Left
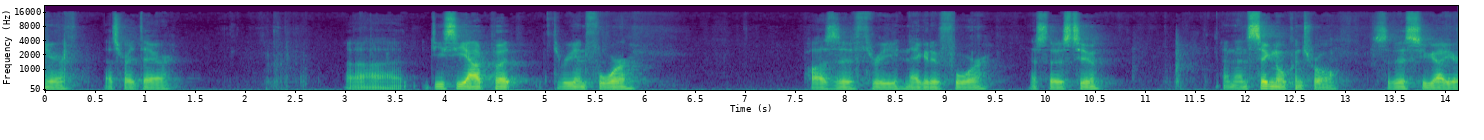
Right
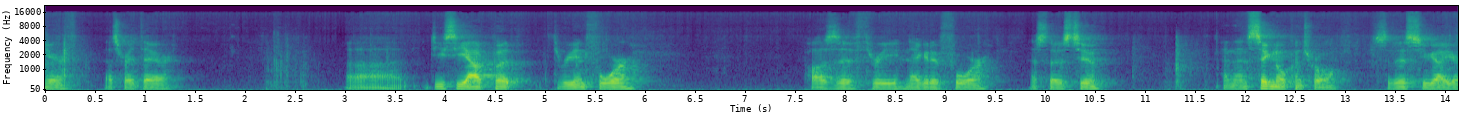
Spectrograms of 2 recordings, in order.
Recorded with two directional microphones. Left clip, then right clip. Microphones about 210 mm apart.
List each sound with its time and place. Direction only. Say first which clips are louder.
0.6 s speech: right 2 dB; 45° left (ahead or behind)
3.0 s speech: right 2 dB; 45° left (ahead or behind)
7.6 s speech: right 1 dB; 45° left (ahead or behind)
11.7 s speech: even; 50° left (ahead or behind)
